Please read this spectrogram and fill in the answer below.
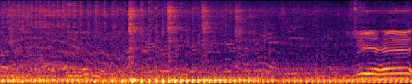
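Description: A motorcycle engine running as the bike passes close by, loudest about halfway through and then fading, with voices near the end.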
